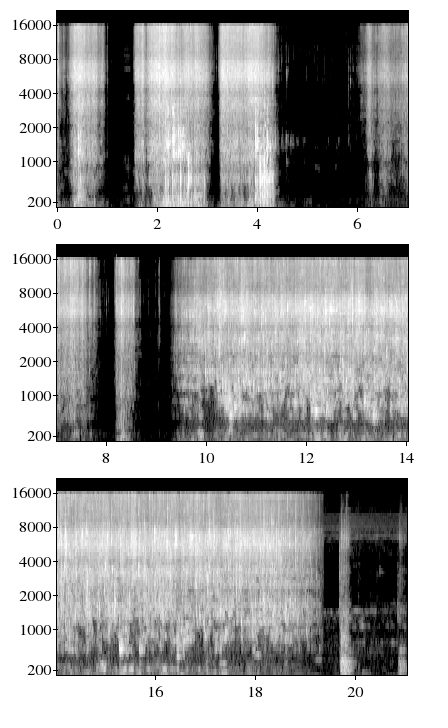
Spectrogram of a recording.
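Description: Water running from a tap into a sink, in several short stretches broken by abrupt silences, then steadily for about ten seconds before it stops.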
